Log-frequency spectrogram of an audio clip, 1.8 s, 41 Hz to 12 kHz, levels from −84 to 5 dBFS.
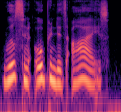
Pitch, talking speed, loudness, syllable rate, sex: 195 Hz, 130 wpm, -19 LUFS, 4.7 syllables/s, female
